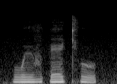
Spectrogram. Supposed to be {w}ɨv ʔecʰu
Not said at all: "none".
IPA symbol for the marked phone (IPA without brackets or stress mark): w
